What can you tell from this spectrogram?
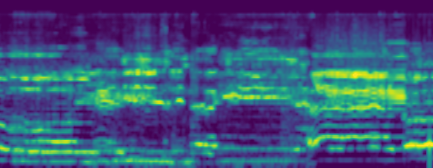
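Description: A man singing a long, drawn-out note of an Urdu devotional song (naat) without words. His voice slides up to a higher held note about three seconds in.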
